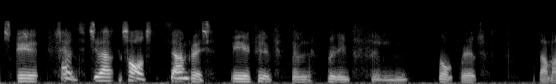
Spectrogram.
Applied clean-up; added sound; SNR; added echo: neural diffusion model UNIVERSE++.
